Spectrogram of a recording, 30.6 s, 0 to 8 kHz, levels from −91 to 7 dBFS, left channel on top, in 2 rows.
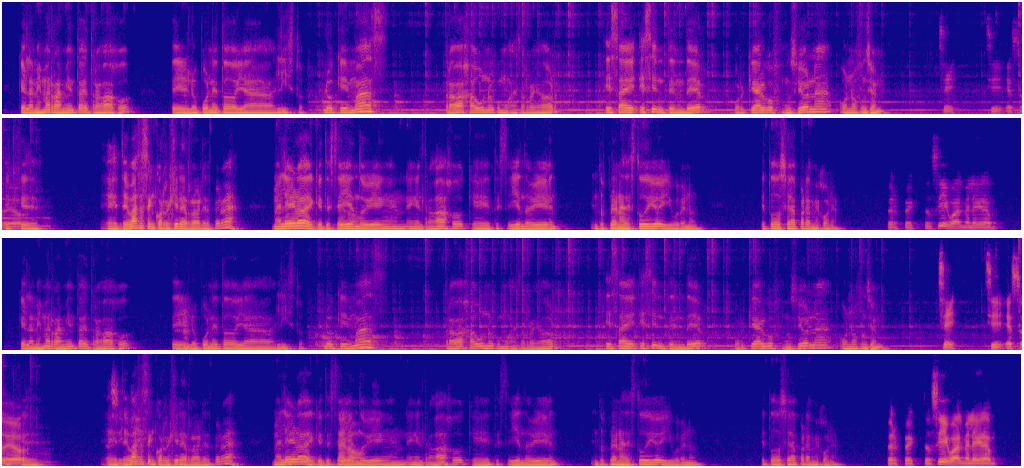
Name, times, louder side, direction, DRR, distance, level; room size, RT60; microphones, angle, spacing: voice 1, 0.3-1.9 2.5-4.5 4.8-5.7 6.6-8.4 9.0-10.7 11.0-13.2 15.3-15.8 16.8-18.8 19.3-23.6 24.1-25.8 26.7-27.8, left 3 dB, 35° left, 0.3 m, -26 dB
voice 2, 2.6-2.9 14.0-14.3 14.8-15.7 16.8-17.4 20.3-20.8 28.6-30.2, right 7 dB, 90° right, 0.3 m, -32 dB
sound 1, 4.6-16.0, left 2 dB, 5° right, 0.8 m, -44 dB
6.9 x 4.6 x 5.2 m
head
